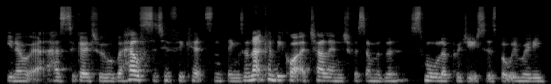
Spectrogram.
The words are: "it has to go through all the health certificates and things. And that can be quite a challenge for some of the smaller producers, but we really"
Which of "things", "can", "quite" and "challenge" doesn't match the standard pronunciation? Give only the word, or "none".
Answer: challenge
